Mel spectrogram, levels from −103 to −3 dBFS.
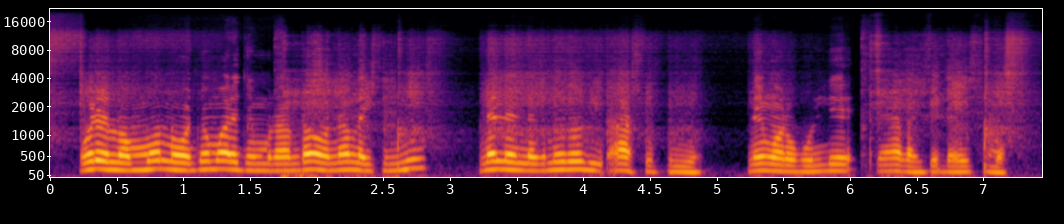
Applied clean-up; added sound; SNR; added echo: neural mask model RNNoise.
